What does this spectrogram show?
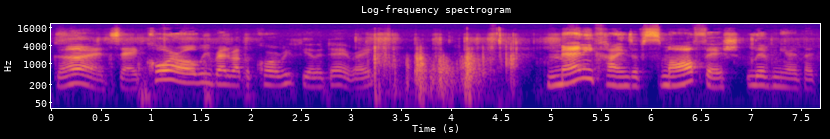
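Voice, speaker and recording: A woman's voice: medium pitch, expressive, unhurried, very noisy. A woman reading a picture book aloud as a lesson for young children, explaining simply, asking questions and repeating words.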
